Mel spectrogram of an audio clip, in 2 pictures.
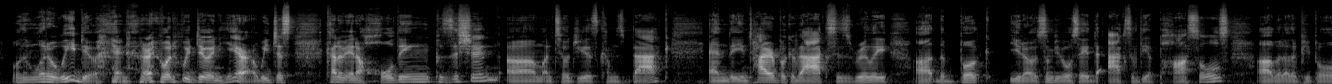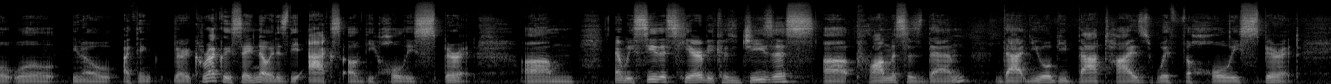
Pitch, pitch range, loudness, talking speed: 80 Hz, 75-100 Hz, -29 LUFS, 195 wpm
